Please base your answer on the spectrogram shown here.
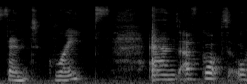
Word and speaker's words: St Grape: cool new brand called scent grapes and I've got or S grape am I pronouncing it yeah scent grape not sent grapes um but I've got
